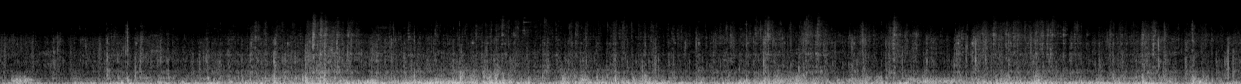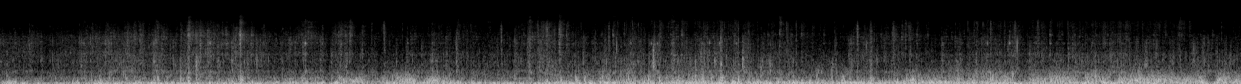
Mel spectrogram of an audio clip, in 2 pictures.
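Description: Wind buffeting a GoPro microphone during a fast bicycle descent on a rough trail. The bike has no suspension, so the frame and parts rattle with constant irregular clicks and knocks over the bumps, and the tyres rumble on the dirt.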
